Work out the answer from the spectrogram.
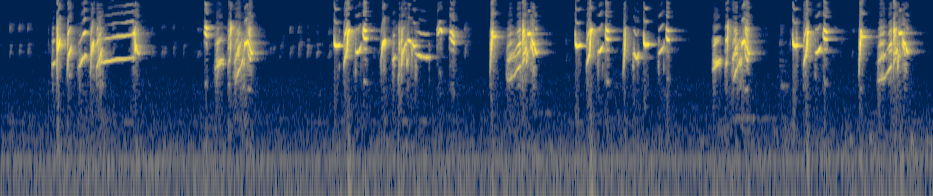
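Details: European goldfinch singing, a kept bird whose song is being trained: bursts of high twittering and tinkling notes with short trills, delivered in phrases of about one second separated by brief pauses, clean background.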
